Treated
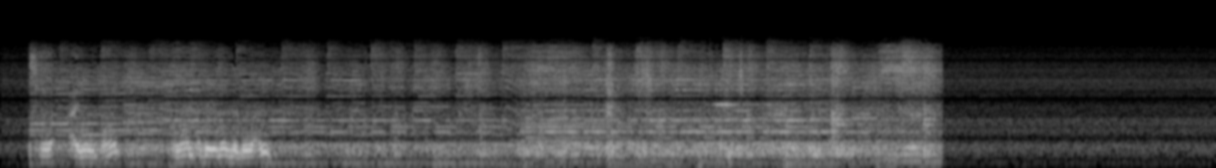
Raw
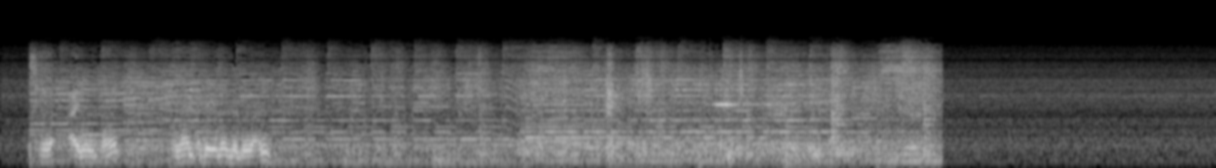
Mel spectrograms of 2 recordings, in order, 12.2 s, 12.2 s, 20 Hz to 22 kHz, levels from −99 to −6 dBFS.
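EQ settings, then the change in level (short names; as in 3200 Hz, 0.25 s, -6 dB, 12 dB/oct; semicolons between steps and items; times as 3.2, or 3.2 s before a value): fixed phaser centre 620 Hz, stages 6; -3.0 dB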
